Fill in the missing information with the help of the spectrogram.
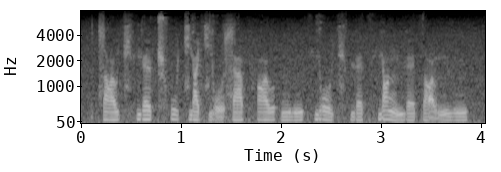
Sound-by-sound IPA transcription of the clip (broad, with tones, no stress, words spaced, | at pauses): t͡sɑ˧˥ʊ̯t͡ɕʰjɛ˥ʈ͡ʂʰu˥˧ t͡ɕjä˥˩t͡ɕjo̰˨˩ʊ̯sä˥pʰɑ˥ʊ̯ | mi˧˥ŋt̪ʰjo˥˩ʊ̯t͡ɕʰɥɛ˧˥ t̪ʰjɑ˥˩ŋmɥɛ˧˥t̪ɑ̰˨˩ʊ̯ n̪y˥n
